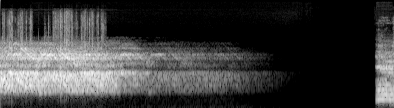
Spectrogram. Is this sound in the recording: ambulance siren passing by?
yes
